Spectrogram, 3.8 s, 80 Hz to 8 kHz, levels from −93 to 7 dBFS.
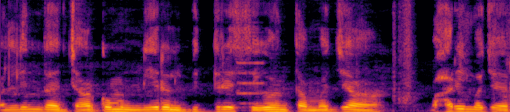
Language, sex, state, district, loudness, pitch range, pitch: Kannada, male, Karnataka, Dharwad, -15 LUFS, 135-150 Hz, 140 Hz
